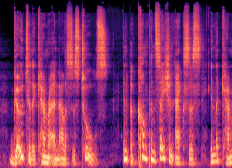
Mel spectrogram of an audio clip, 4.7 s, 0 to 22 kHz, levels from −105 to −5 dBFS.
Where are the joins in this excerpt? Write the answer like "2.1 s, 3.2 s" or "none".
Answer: 2.6 s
